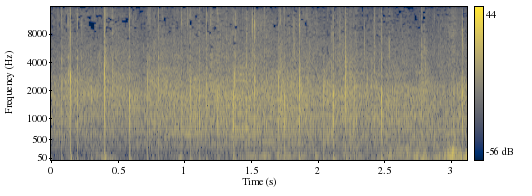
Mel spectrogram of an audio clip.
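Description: Steady applause from a group, a dense patter of overlapping claps with sharp individual hand slaps standing out, sustained at an even, fairly loud level throughout with no talking.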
